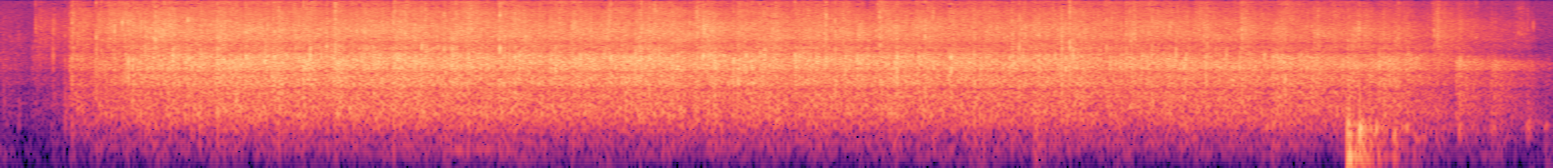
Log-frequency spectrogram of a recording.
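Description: An audience gives warm applause to welcome a refugee from Ukraine, a dense even wash of clapping that holds at a constant level for around ten seconds, then a brief low thump near the end as it fades out.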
